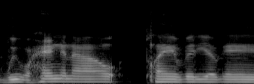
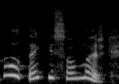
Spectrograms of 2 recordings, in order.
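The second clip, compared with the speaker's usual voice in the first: much higher, delighted thanks; gushing high voice. Retold or imitated. Thanking the boss, much higher and delighted. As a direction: gush like a flattered employee. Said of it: "I'm like".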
